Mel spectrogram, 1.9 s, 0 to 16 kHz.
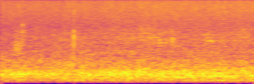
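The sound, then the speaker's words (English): The Rolls-Royce engine of an unlimited hydroplane racing boat fires up before the start of Heat 2B and roars steadily, a dense, low rumble that holds an even loudness throughout with no breaks. “The always reliable Rolls Royce of the pack kicks up right away, and out she comes.”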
